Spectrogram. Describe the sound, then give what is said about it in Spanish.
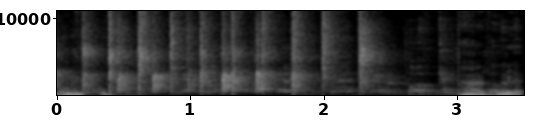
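A short burst of applause: about a dozen sharp, crisp hand claps at a quick, steady pace, fairly loud, ending after a couple of seconds as a voice begins speaking. “Joder, aplausos, por favor, regidora.”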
